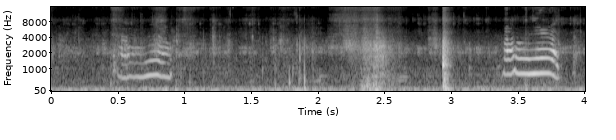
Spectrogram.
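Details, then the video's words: Abandoned kitten alone by a roadside, crying very loudly, perhaps left behind by its mother or dumped. Two drawn-out, slightly rising then falling meows about three seconds apart, with low traffic-like rumble and a sharp knock between. "kucing menangis dibuang"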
